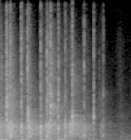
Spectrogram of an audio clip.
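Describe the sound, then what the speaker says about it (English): A small group at a town selectmen meeting claps in a brief, uneven round of applause, sharp hand claps close by that taper off after a couple of seconds. "I'd say a great round of applause."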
